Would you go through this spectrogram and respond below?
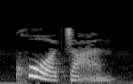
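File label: "扩展", Mandarin Chinese; hsk; chinese-flashcards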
